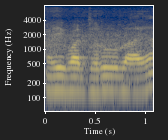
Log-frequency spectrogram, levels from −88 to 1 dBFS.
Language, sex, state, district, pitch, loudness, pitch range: Garhwali, male, Uttarakhand, Tehri Garhwal, 135 Hz, -22 LUFS, 130-140 Hz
